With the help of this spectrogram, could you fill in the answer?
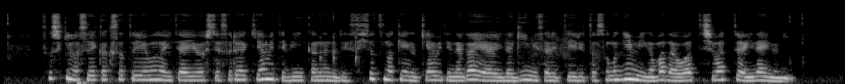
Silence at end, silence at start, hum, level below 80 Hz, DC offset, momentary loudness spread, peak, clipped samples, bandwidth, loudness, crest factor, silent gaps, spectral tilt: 0.5 s; 0.5 s; none; -50 dBFS; under 0.1%; 7 LU; -8 dBFS; under 0.1%; 11.5 kHz; -23 LUFS; 16 dB; none; -5.5 dB/octave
